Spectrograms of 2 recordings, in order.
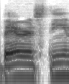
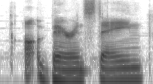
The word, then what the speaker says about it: Berenstain: Is it Berenstein or Berenstain? Berenstain. Like they listened to Stain, the band.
